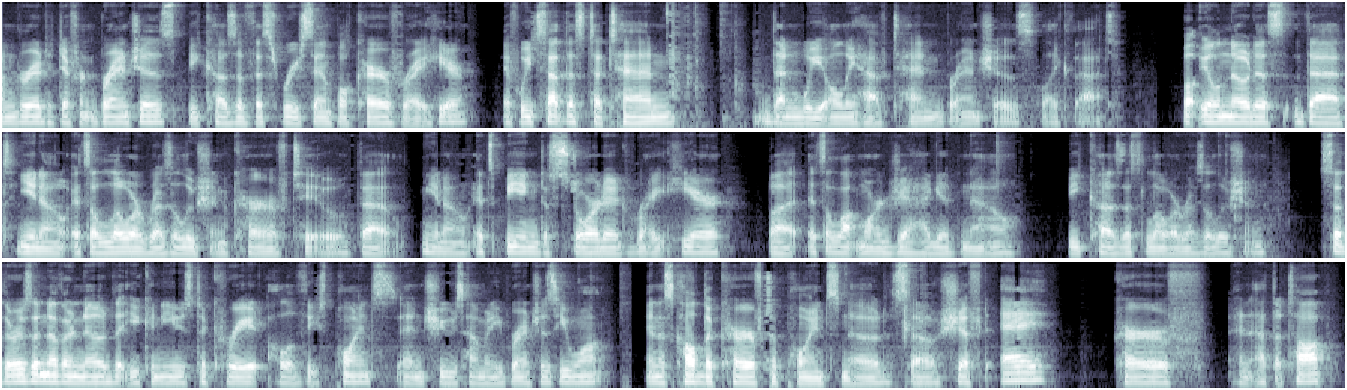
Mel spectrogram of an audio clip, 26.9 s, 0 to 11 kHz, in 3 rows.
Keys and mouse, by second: 3.6-5.1 drag, 15.9-17.1 shift+drag, 21.8 click, 22.1 shift+a, 24.0 shift+a.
